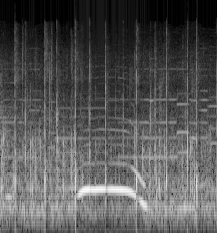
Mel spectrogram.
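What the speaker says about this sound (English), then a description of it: "how about a round of applause for our re-electors?" A crowd at a heritage railway event applauds re-enactors and pyrotechnic experts with rapid, scattered clapping close by, while a long, clear whistle sounds through the middle of the applause.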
